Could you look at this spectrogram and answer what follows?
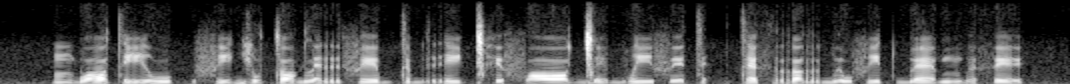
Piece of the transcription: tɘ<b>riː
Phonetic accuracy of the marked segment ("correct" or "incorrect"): correct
